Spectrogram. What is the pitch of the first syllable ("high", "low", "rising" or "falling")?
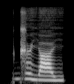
falling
